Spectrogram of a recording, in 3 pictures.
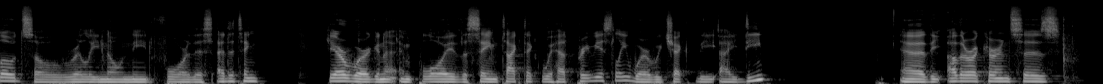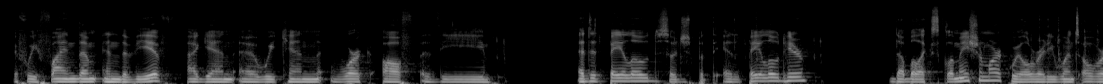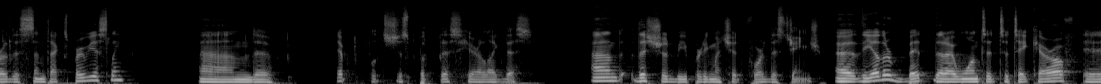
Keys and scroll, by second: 5.3 Delete, 5.3 ctrl+alt+shift+l, 5.6 ctrl+s, 16.1 ctrl+c, 22.1 ctrl+v, 22.1 ctrl+s, 26.1 ctrl+alt+shift+l, 26.5 ctrl+s.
